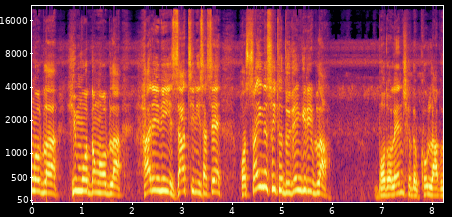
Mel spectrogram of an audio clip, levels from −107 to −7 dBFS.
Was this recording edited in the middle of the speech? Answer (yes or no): no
